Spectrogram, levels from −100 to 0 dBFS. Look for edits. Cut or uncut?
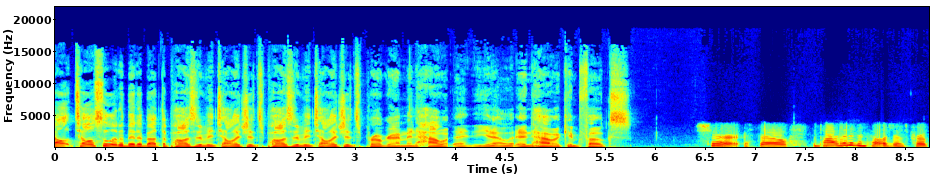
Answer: cut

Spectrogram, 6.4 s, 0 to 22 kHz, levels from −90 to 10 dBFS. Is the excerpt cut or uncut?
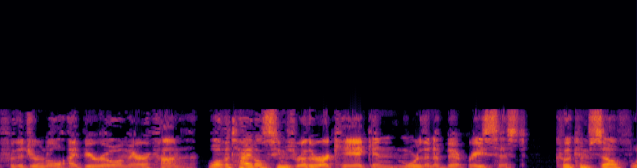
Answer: cut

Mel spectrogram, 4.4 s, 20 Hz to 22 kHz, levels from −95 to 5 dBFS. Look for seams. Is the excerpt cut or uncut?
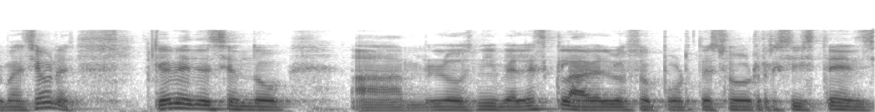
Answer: uncut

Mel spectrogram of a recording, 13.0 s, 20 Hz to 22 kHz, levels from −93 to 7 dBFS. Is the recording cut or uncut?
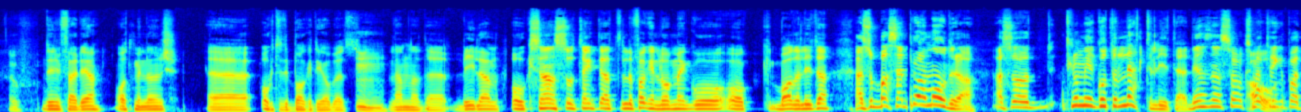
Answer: cut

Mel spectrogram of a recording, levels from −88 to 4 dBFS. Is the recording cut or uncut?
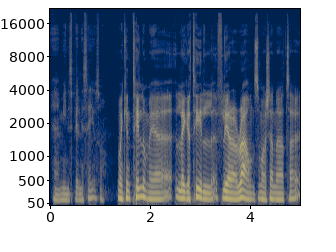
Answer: uncut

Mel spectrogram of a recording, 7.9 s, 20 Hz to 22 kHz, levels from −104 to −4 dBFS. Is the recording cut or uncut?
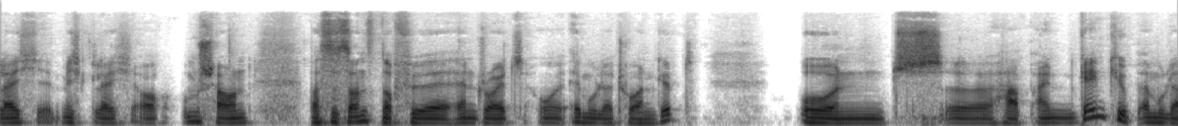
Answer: uncut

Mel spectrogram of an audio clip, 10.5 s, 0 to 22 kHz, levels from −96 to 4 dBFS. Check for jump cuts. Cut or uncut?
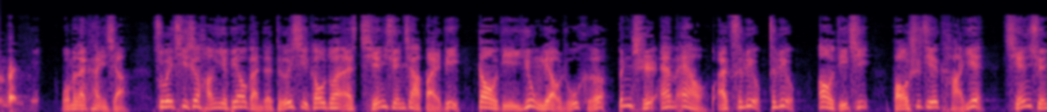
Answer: cut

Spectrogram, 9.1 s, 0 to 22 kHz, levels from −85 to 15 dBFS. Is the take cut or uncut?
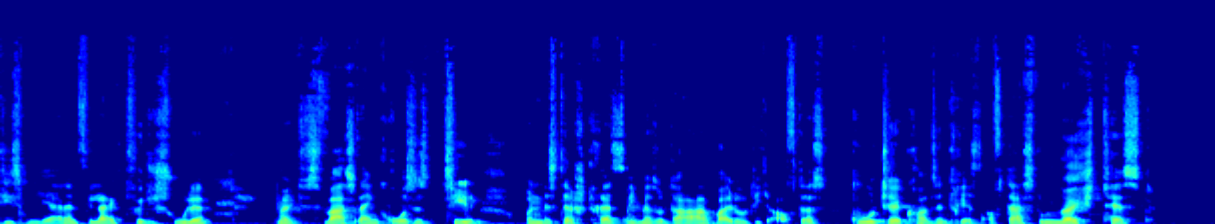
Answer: cut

